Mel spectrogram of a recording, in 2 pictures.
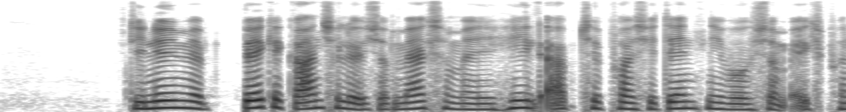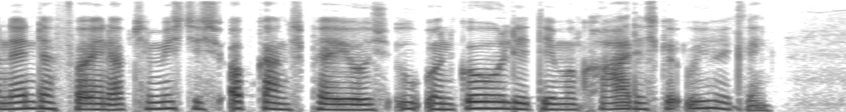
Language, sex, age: Danish, female, 32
